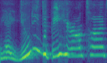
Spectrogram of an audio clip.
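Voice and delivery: scolding parent. Shown as a demonstration. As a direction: nag like a frustrated parent. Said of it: "Instead of saying".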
